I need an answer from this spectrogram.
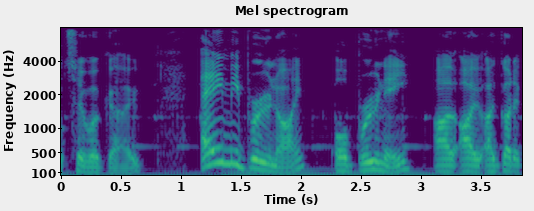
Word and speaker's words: Bruni: a week or two ago, Amy Brunai or Brunie, I I I got it completely wrong in that video. I've been corrected many a time in the comment sections. Is Amy Brunie, I will get that right from now on.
